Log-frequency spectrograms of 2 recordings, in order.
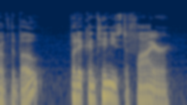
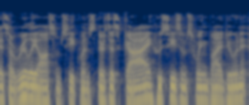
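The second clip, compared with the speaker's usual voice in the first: normal talking voice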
